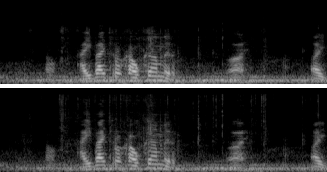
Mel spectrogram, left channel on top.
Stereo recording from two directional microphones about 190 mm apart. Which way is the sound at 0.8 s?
Centre (ahead or behind).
